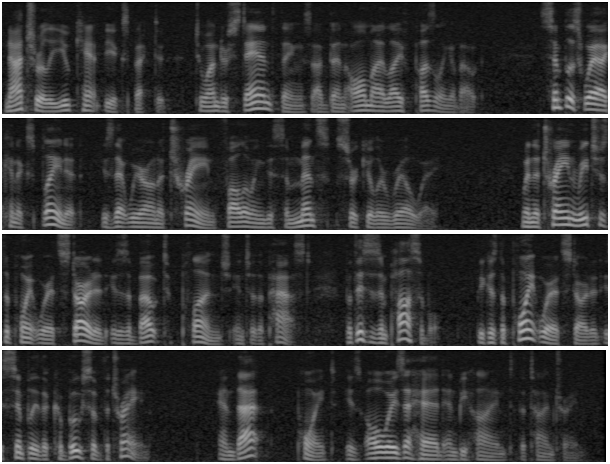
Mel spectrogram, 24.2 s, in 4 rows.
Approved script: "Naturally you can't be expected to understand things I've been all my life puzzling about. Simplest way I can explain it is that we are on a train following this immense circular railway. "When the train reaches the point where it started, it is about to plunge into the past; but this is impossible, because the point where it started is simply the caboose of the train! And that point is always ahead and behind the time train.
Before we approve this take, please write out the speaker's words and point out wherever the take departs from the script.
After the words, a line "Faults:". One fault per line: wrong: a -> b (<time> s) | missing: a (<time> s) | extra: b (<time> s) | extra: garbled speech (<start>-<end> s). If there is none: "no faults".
"Naturally you can't be expected to understand things I've been all my life puzzling about. Simplest way I can explain it is that we are on a train following this immense circular railway. "When the train reaches the point where it started, it is about to plunge into the past; but this is impossible, because the point where it started is simply the caboose of the train! And that point is always ahead and behind the time train.
Faults:
no faults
